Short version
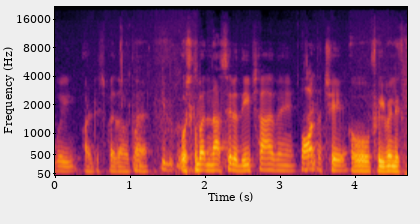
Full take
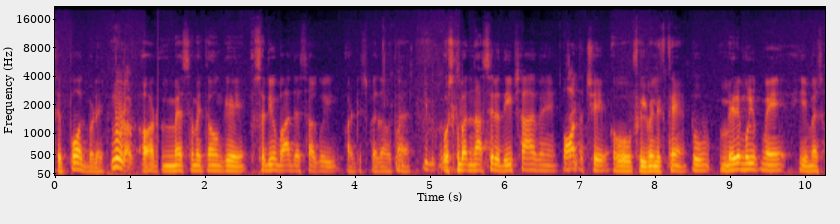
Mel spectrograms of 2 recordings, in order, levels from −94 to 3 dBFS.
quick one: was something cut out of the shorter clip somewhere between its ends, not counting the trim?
no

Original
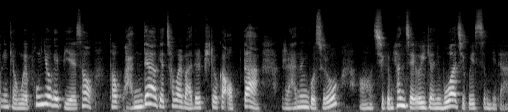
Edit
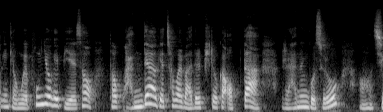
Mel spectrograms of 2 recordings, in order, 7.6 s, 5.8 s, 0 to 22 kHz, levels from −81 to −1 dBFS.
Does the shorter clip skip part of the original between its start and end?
no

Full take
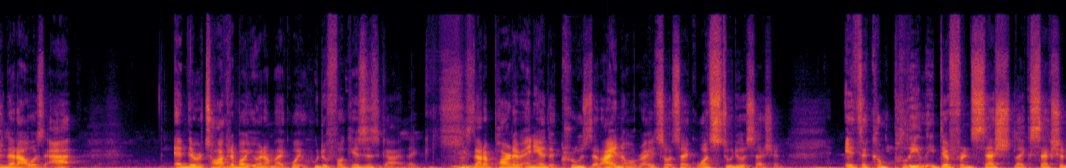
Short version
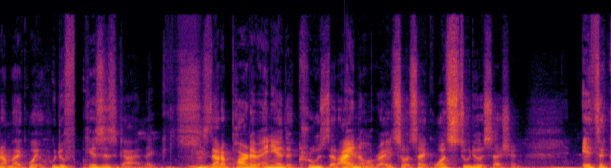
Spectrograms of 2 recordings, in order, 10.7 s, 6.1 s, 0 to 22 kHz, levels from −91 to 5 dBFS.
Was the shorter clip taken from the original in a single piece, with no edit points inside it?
yes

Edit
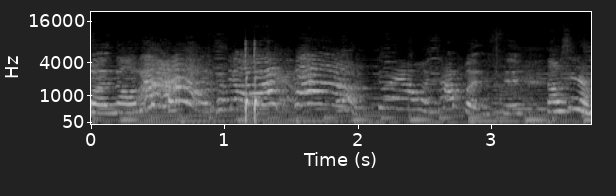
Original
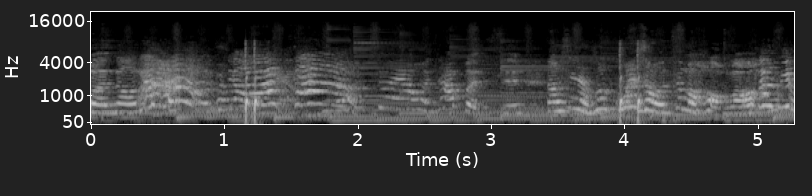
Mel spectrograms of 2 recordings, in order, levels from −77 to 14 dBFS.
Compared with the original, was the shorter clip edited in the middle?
no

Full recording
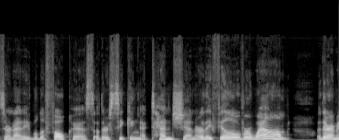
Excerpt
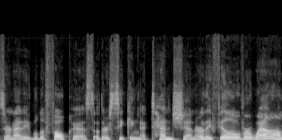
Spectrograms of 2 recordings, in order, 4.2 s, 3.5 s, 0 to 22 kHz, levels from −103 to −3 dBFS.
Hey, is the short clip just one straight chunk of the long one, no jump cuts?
yes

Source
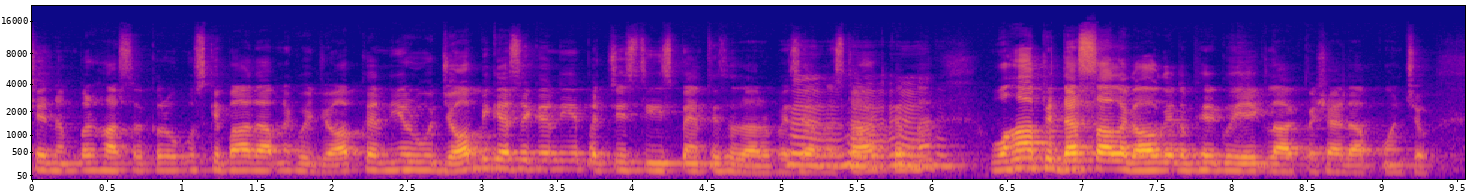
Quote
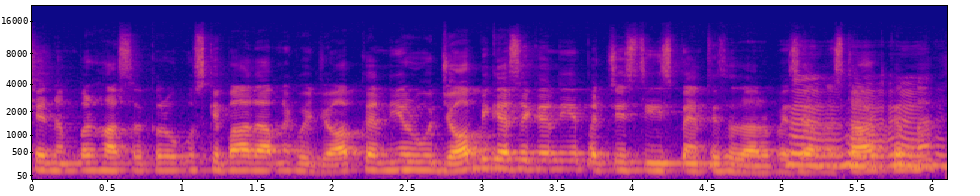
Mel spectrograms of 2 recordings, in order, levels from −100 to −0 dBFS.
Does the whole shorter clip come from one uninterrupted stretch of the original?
yes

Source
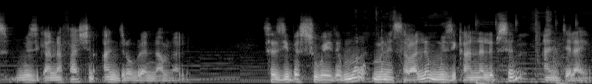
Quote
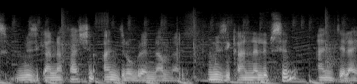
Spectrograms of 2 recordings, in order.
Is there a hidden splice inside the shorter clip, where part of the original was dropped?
yes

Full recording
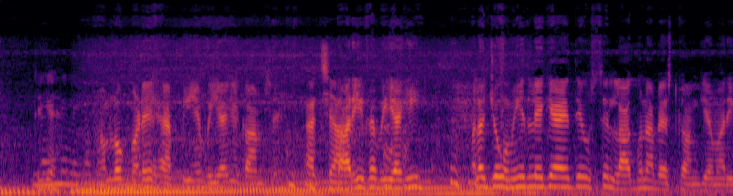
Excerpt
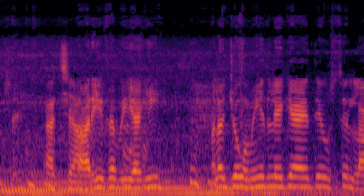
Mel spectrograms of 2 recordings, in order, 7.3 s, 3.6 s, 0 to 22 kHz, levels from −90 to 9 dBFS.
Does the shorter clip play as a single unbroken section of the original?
yes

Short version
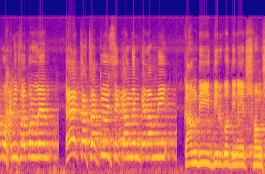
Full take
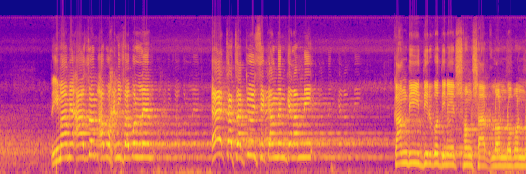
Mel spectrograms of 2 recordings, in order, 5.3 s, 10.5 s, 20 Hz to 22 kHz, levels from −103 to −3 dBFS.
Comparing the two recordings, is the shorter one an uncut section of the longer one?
no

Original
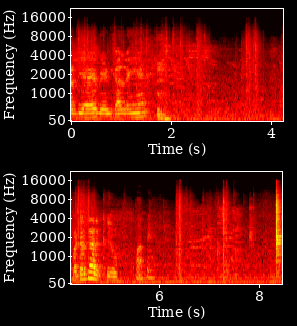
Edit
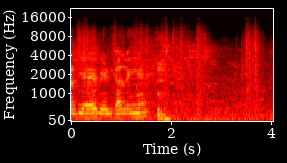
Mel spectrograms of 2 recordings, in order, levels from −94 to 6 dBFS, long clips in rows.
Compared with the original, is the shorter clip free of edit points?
yes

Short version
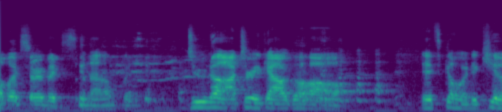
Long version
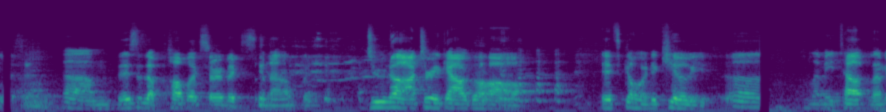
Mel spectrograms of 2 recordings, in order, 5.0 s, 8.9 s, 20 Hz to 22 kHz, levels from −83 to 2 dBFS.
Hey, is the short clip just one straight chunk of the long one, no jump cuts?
yes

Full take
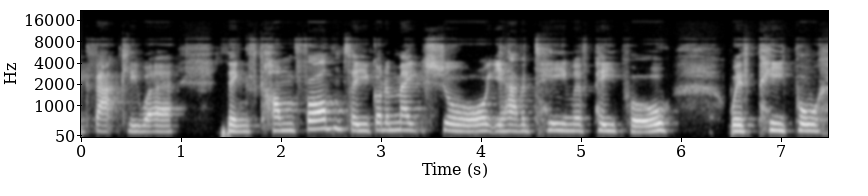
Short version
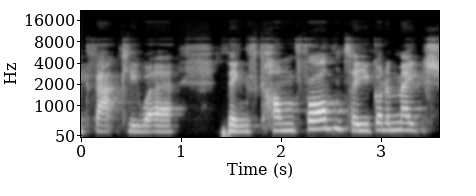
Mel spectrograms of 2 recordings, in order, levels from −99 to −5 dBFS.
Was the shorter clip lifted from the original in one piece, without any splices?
yes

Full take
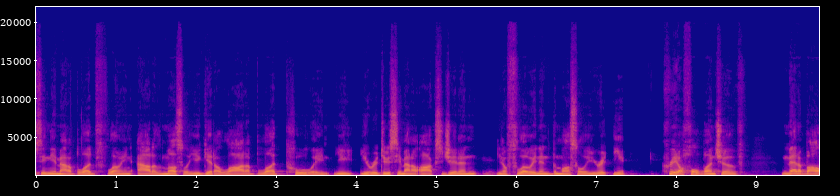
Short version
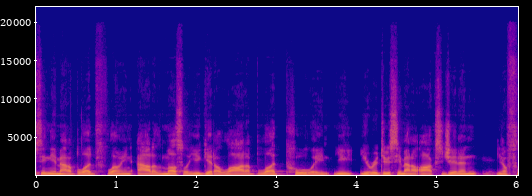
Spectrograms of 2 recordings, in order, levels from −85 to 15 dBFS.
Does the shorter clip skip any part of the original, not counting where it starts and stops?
no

